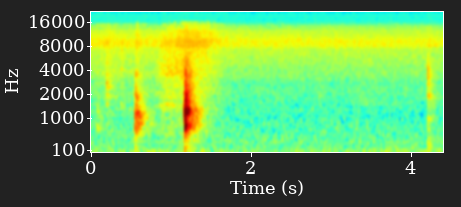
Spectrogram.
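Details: Student nurse's abdominal assessment of an adult female non-surgical patient by stethoscope: quiet abdomen with three brief gurgles and clicks in a few seconds; active bowel sounds, a normal finding.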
